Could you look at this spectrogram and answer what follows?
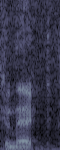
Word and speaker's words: Knecht: Sorry, I said that in the German. He pronounces it Connect.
